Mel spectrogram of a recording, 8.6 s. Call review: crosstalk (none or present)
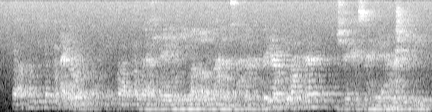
present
